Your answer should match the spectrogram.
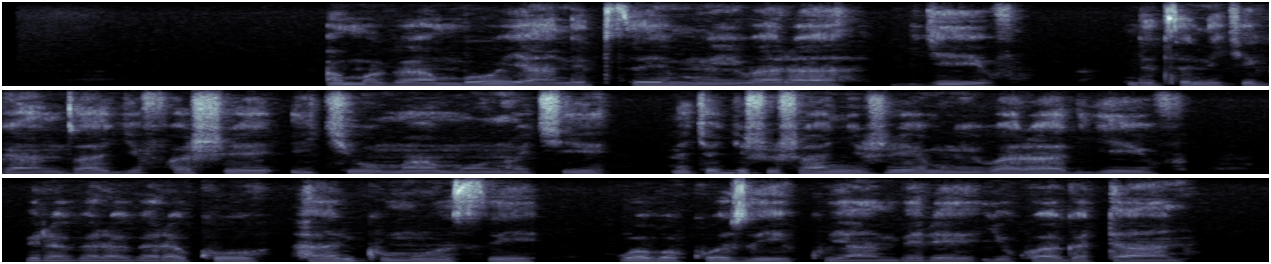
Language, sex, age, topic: Kinyarwanda, female, 25-35, education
